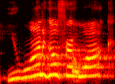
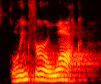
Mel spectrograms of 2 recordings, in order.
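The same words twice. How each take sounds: First: Higher, bright rising question to the dog; tempting the dog with a walk, excited; excited dog-owner question. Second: Said in the usual way. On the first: Shown as a demonstration. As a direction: ask it like the walk is a treat.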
